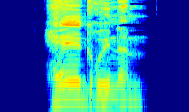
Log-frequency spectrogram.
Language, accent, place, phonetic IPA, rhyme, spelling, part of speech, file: German, Germany, Berlin, [ˈhɛlɡʁyːnəm], -ɛlɡʁyːnəm, hellgrünem, adjective, De-hellgrünem.ogg
- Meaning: strong dative masculine/neuter singular of hellgrün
